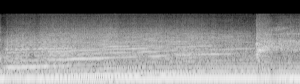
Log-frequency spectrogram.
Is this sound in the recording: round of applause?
no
